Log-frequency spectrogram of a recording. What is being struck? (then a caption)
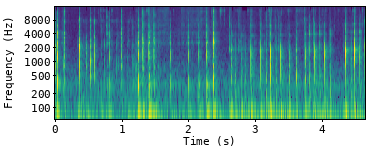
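Mechanical keyboard with plastic keycaps. Fingertips type on a dark metal-cased mechanical keyboard with white and pastel plastic keycaps, sometimes with one finger and sometimes with both hands. The result is an uneven stream of short, sharp, bright plastic clacks that stop almost instantly, with little low end and quiet gaps between bursts.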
